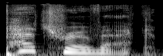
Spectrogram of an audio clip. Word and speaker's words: Petrovic: Petrovic.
